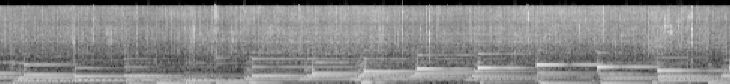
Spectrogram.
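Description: Chicken drumsticks sizzling and crackling in hot oil in a frying pan. They are heard under background music, a melody with a bass line whose notes change about twice a second.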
